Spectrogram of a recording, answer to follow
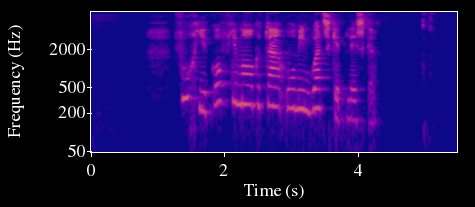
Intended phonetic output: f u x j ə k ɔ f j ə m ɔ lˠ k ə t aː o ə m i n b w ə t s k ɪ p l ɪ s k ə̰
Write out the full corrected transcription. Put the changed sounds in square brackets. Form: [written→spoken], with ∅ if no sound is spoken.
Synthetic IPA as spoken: f u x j ə k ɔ f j ə m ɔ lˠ k ə t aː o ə m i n b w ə t s k ɪ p l ɪ s k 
